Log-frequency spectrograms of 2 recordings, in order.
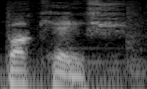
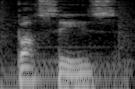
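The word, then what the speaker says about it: Buc-ee's: I often stop at buckesh I saw a video of someone mispronouncing it as bossies and you know that's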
